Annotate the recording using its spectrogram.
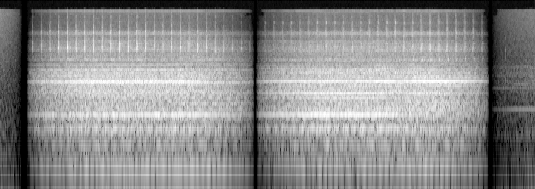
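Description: Metal lathe running with a steady whine, its faceplate turning a clamped brass plate as the tool takes light cuts to form an arc. Heard as two stretches that each fade in and out, with a brief break near the middle.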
